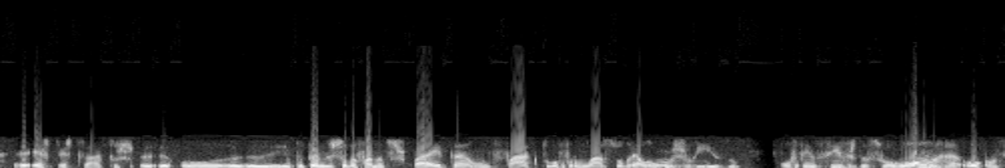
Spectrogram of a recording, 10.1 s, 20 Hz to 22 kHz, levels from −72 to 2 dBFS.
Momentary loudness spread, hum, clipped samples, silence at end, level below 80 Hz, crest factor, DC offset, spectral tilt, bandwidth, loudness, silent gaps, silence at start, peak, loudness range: 9 LU; none; 0.4%; 0 s; -50 dBFS; 10 dB; under 0.1%; -7.5 dB/octave; 9 kHz; -11 LUFS; none; 0 s; 0 dBFS; 4 LU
